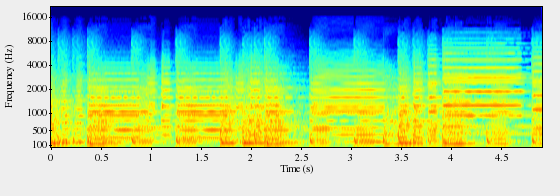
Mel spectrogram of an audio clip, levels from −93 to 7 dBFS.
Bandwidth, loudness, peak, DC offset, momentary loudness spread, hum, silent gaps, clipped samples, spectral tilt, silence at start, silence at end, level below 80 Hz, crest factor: 12.5 kHz; -15 LUFS; 0 dBFS; 3%; 4 LU; none; none; under 0.1%; -5.5 dB/octave; 0 s; 0 s; -36 dBFS; 14 dB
